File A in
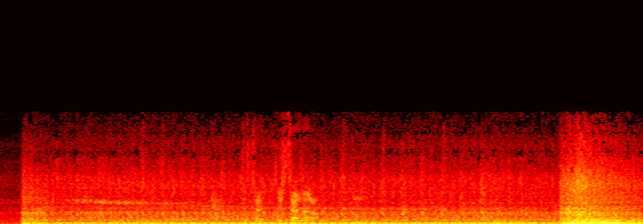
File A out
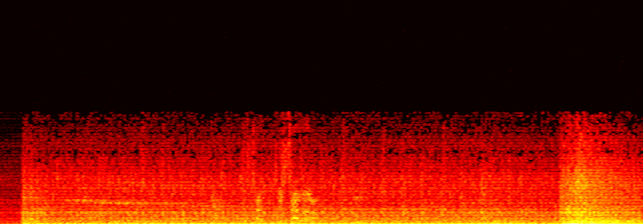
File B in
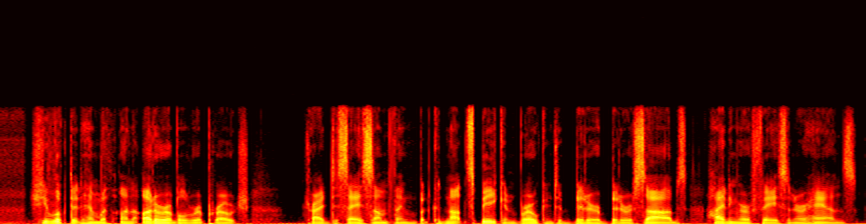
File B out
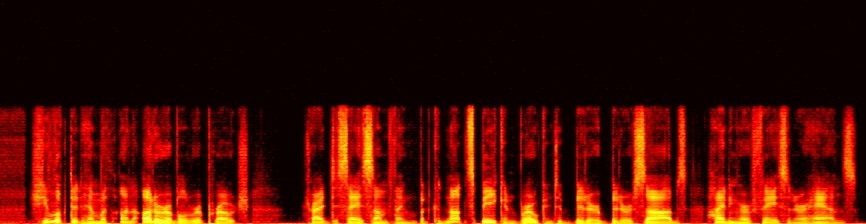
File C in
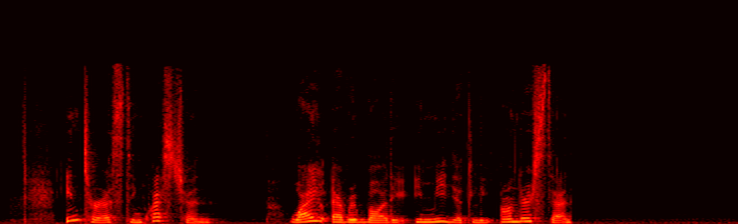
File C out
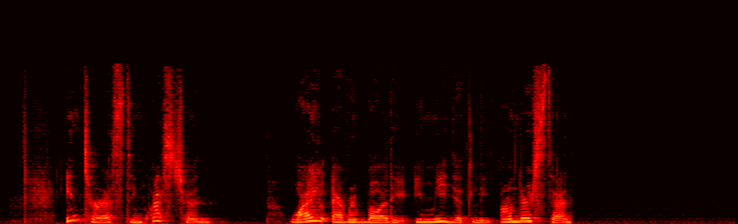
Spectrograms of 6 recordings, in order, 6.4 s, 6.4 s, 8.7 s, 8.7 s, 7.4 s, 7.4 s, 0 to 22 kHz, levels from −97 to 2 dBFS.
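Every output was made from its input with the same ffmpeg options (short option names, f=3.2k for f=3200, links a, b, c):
-af "aecho=1:1:3.4:0.85"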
